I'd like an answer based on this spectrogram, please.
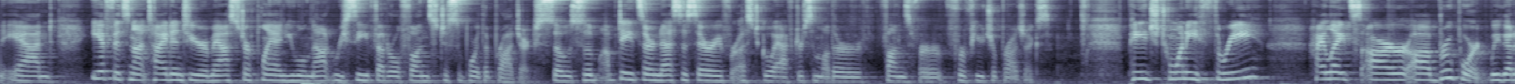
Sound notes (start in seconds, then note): none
